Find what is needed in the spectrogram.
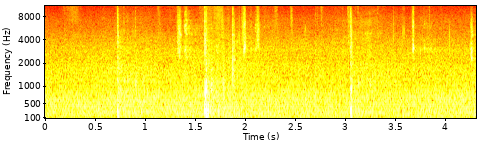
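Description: Tennis ball struck by rackets in a point: a serve hit about a second in, a sharper, louder return soon after, then a couple more hits, each a short crack over the low hush of a quiet stadium crowd.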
